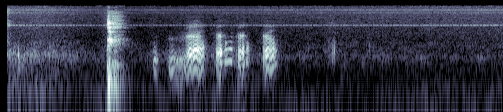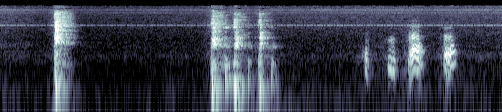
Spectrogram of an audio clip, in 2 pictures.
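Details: A cat answers its owner's coughs with a quick series of short, clipped, duck-like quacks; the cat reliably quacks back whenever the owner coughs.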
